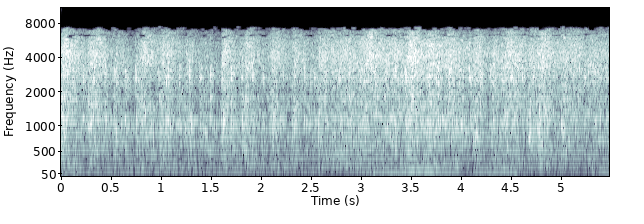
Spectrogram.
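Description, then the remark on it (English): The engine of a small car being driven up Sunset Boulevard runs steadily, a constant low hum beneath a broad mechanical rush, with a faint repetitive engine knock buried in the noise. No one speaks. “And I didn't notice it at first, but then gradually, very quietly, I began to hear the faintest little knock in my engine.”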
